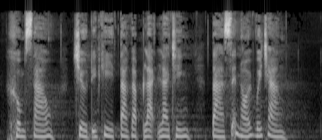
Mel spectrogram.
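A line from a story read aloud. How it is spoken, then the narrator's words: Smiling. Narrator (Vietnamese): Khê Ấu Cầm mỉm cười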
